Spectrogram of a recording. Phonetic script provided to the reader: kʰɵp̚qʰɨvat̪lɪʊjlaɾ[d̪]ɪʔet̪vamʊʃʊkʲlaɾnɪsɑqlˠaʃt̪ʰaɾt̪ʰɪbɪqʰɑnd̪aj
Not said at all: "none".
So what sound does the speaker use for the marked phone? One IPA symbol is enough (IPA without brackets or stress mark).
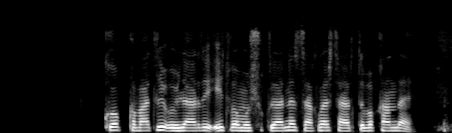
d̪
